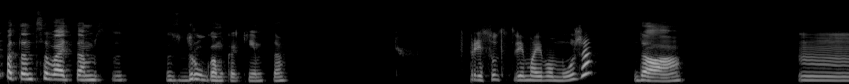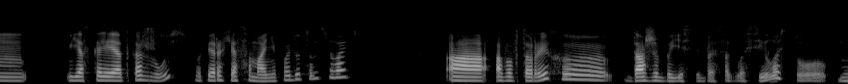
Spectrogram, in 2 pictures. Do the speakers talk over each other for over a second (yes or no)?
no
